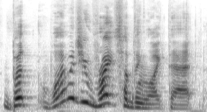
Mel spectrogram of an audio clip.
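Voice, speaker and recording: A man playing an earnest, lively young student. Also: high voice, a little fast, soft background music, full character voice. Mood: probing. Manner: probing, incredulous.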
